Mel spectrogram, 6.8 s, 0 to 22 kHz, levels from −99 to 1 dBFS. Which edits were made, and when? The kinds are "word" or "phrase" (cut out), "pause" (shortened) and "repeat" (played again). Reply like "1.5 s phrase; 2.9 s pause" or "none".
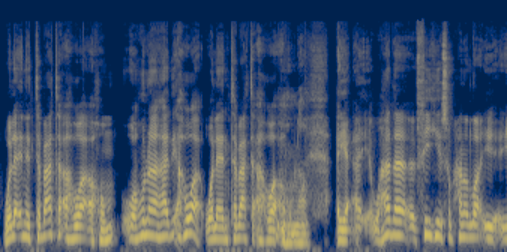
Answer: none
